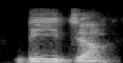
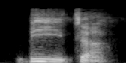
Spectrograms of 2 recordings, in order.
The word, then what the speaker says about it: vida: A, pero en portugués la entonación de esta palabra es diferente, puesto que la sílaba tónica es la primera, bi, y esta va a sonar a da, vida, vida.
